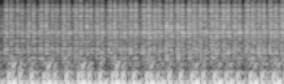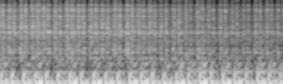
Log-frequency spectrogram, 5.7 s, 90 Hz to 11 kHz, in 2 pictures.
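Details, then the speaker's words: Ducati 996 idling: loud lumpy twin idle with a dry metallic rattle over each beat; the typical, harmless Ducati dry clutch sound. "yes, that is the way the clutch sounds. That is a typical Ducati dry clutch."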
